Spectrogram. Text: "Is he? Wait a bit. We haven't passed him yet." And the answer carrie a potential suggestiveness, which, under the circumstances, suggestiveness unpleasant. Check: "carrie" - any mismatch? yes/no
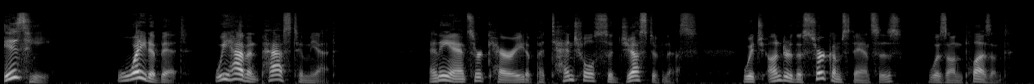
yes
